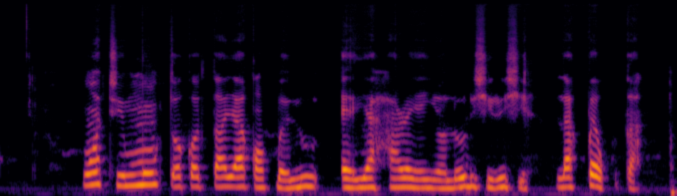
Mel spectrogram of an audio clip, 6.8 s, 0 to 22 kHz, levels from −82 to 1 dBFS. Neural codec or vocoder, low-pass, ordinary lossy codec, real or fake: autoencoder, 48 kHz, 128 numbers a frame, DAC-VAE, trained on Japanese speech; none; none; fake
